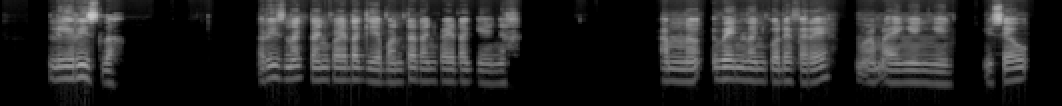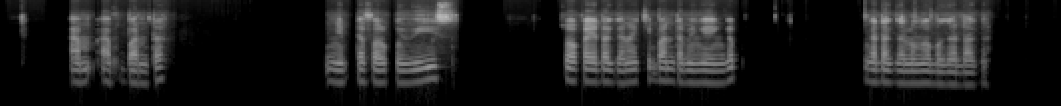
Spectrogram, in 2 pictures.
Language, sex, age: Wolof, female, 25-35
